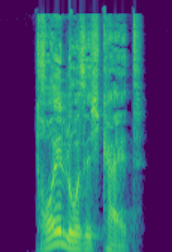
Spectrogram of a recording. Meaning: disloyalty, perfidy
- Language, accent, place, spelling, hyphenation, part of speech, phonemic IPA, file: German, Germany, Berlin, Treulosigkeit, Treu‧lo‧sig‧keit, noun, /ˈtʁɔɪ̯loːzɪçkaɪ̯t/, De-Treulosigkeit.ogg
